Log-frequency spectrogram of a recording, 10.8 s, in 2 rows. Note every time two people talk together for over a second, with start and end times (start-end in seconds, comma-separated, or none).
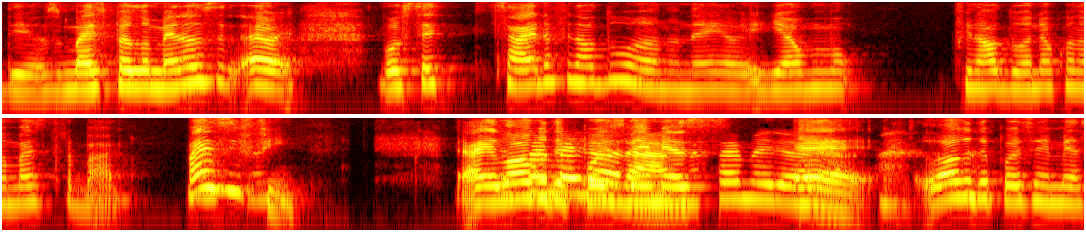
7.9-9.7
